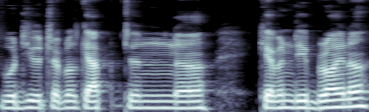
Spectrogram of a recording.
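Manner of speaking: ordinary talk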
